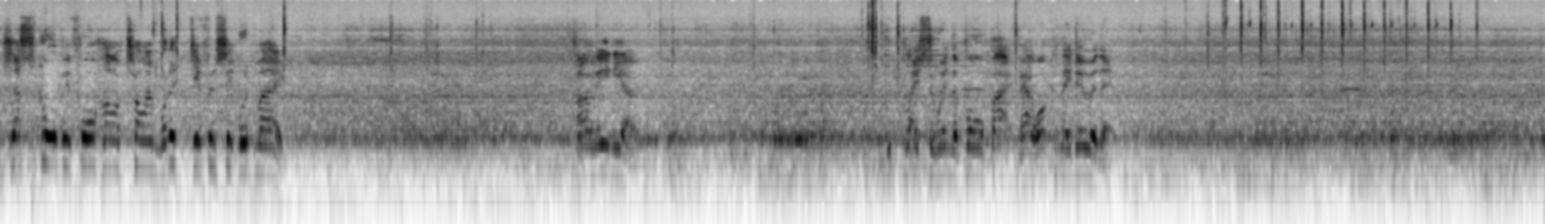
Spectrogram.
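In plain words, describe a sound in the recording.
A stadium crowd roars steadily from a television speaker.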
